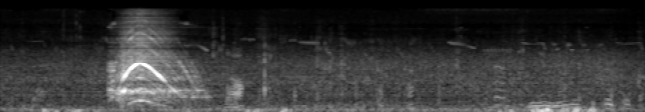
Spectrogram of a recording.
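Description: Electric ducted fan of a model BAE Hawk jet briefly run up and back down, a whine that rises and falls within about a second.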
